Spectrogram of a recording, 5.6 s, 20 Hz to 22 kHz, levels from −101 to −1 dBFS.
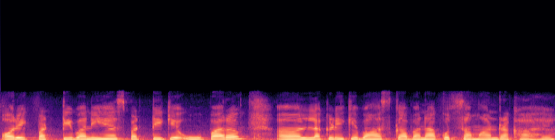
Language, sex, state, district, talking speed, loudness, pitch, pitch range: Hindi, female, Uttar Pradesh, Hamirpur, 205 wpm, -14 LUFS, 235 Hz, 225-250 Hz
